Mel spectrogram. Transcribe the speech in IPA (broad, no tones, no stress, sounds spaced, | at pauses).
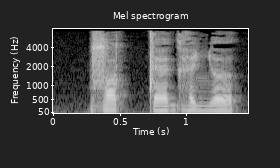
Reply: z ɒ tː ɛ ɡʱ ɛ ʎ ə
